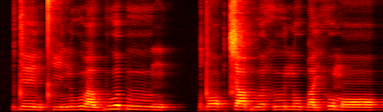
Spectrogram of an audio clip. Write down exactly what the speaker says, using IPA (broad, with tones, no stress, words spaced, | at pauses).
deː˧˩nt̪ʰi˩ nuː˩˧ʋa˩wbu˧˥ə̯pɯː˧˩ŋ | dɔː˧k̚t͡ɕa˧bu˩˧ə̯ hɯː˧no˧ba˩˧jho˥˨ mɔː˩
